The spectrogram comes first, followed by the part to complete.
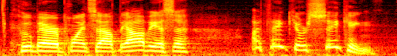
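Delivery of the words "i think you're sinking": soft, slow, half-yawning voice. Narrating a story, Pooh Bear speaks to the sinking Eeyore: almost yawning. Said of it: "with almost a yawn".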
